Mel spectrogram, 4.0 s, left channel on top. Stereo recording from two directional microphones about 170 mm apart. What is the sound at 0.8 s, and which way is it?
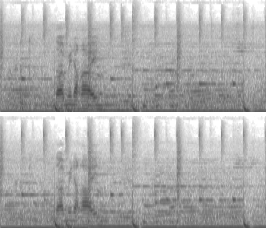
Speech, 45° left (ahead or behind).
